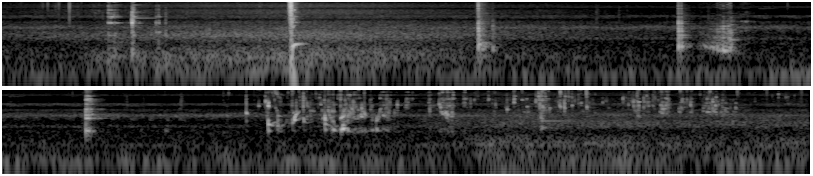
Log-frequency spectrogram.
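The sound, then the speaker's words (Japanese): Orange juice poured into a glass: a faint, soft liquid trickle with scattered drips and light ticks, which grow busier toward the end. “お酒はないんだけど、オレンジジュースならあるよ。わかった。ちょっと待ってね。今注ぐから。”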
